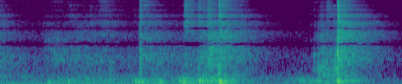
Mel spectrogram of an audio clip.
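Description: Handling noise from a phone being carried and moved: a few soft, irregular knocks and thumps, clustered about a second in and again near the end.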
